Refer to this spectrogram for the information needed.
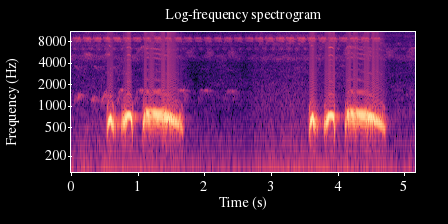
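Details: Female spotted dove calling the male, two phrases three seconds apart: a pair of short arched coos leading into one long, mellow, downward-sliding coo, with a faint high whine in the background.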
